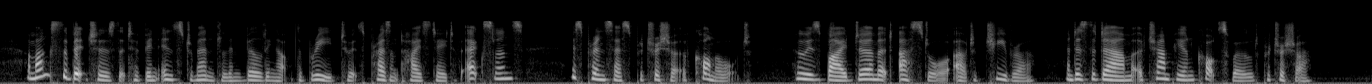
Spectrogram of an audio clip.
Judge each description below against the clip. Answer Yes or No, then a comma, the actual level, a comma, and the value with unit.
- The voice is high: Yes, high, 200 Hz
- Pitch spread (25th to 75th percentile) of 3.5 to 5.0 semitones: Yes, average, 4.3 semitones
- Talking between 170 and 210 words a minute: Yes, average, 175 wpm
